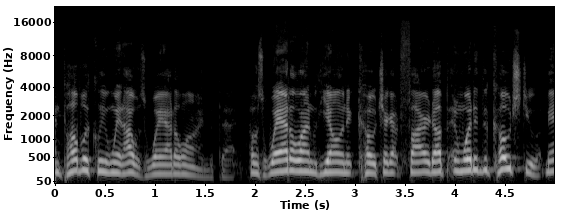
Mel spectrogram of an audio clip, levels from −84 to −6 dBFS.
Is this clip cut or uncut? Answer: cut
